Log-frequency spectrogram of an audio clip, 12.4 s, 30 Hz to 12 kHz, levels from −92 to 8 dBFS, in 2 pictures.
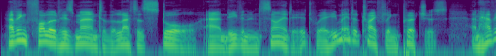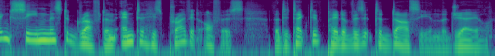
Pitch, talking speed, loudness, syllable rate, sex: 110 Hz, 180 wpm, -22 LUFS, 5.3 syllables/s, male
